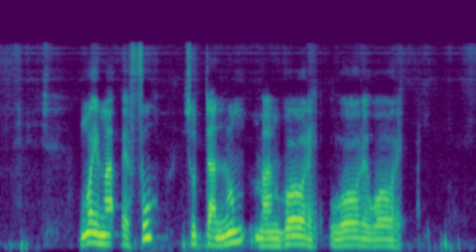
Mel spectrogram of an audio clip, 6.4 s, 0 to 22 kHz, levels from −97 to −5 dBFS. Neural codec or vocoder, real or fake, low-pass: codec, 32 kHz, 1.9 kbps, SNAC; fake; 10.8 kHz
